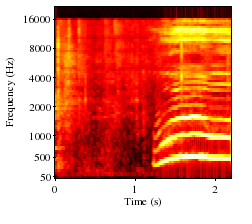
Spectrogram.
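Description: A baby's voice: one long high-pitched squeal, rising briefly and then held level for about a second, starting a little over a second in.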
